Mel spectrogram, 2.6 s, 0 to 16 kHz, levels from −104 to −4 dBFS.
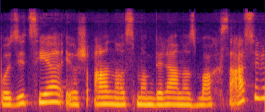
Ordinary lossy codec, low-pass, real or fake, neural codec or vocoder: Opus, 32 kbps; 10.8 kHz; fake; codec, 24 kHz, 0.9 kbps, WavTokenizer, medium speech release version 2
